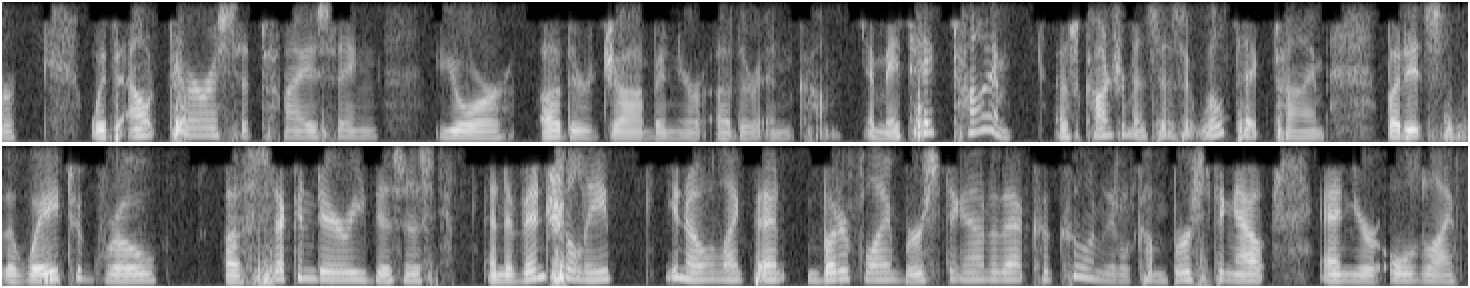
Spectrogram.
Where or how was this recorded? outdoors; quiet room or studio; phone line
phone line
